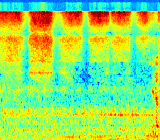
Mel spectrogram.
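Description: Oil finish being rubbed across a solid wood cutting board, a soft continuous scrubbing and wiping texture with steady, gentle strokes, close and fairly quiet, with no talk.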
